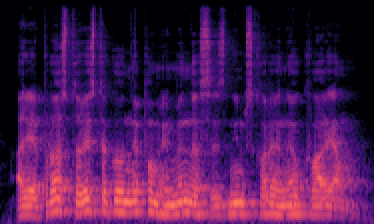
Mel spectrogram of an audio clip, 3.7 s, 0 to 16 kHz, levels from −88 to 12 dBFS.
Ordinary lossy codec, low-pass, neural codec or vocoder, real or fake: none; 14.4 kHz; none; real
